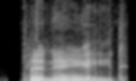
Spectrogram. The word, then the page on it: pinnate: American English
